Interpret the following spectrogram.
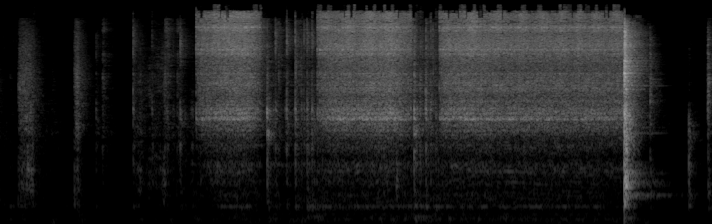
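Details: Bicycle rear wheel during maintenance with the Park Tool WAG wheel-dishing tool, brakes just lubed and pulling well: fast, even, crisp freehub clicking for a few seconds as the wheel coasts. Pawls engage cleanly; normal freehub ratchet.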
